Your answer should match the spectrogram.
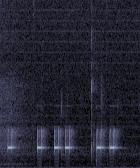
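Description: A series of six short electronic keypad tones in an uneven rhythm as a phone number is dialed again to place a call, fairly clear against a quiet low hum with no one talking.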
